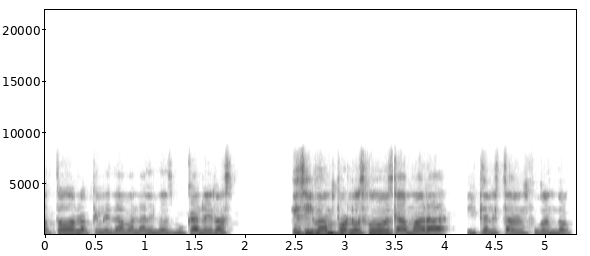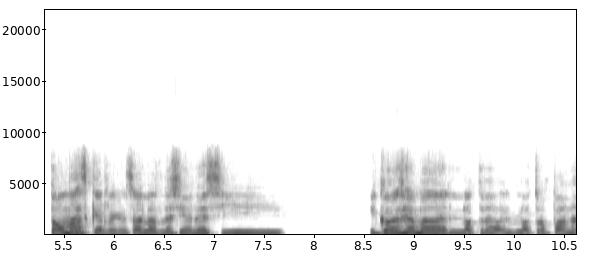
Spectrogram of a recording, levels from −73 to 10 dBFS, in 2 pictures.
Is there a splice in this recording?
yes; 4 cuts; at 1.0 s, 3.5 s, 4.4 s, 5.3 s

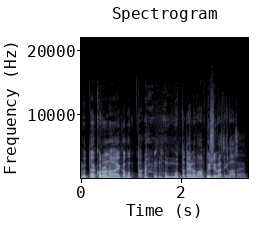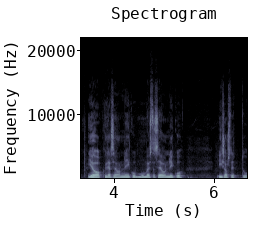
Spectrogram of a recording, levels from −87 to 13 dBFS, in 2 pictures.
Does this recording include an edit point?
no; 0 cuts

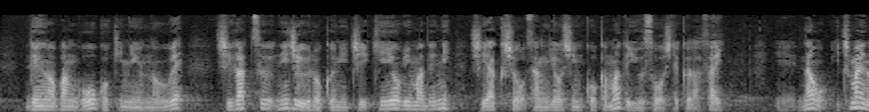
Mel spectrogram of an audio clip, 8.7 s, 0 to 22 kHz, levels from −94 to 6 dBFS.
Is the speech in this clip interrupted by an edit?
no; 0 cuts

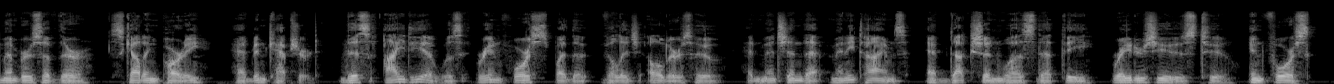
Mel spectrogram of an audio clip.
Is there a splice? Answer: yes; 6 cuts; at 1.0 s, 3.3 s, 4.7 s, 7.3 s, 9.2 s, 10.4 s

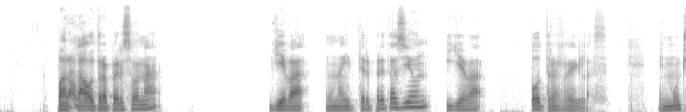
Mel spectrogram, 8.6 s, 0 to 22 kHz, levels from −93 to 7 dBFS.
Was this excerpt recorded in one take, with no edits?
yes; 0 cuts

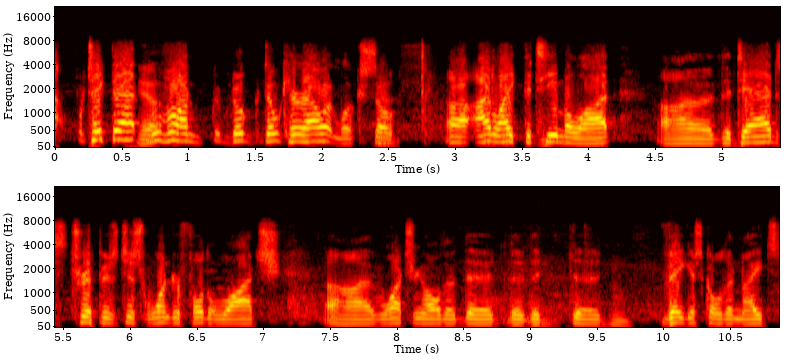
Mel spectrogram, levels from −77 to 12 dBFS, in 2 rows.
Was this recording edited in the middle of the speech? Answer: no; 0 cuts

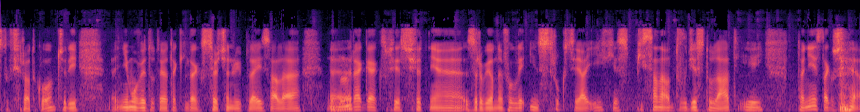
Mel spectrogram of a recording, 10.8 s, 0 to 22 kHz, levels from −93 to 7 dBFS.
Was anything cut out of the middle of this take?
yes; 1 cut; at 2.4 s

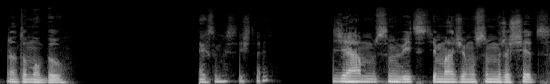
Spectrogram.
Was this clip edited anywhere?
no; 0 cuts

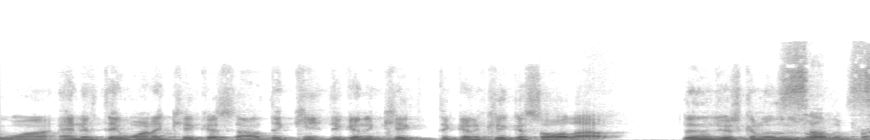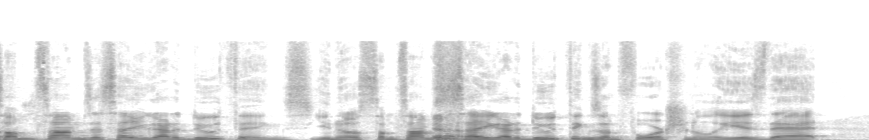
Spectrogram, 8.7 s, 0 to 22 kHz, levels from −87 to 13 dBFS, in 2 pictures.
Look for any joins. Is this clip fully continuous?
yes; 0 cuts

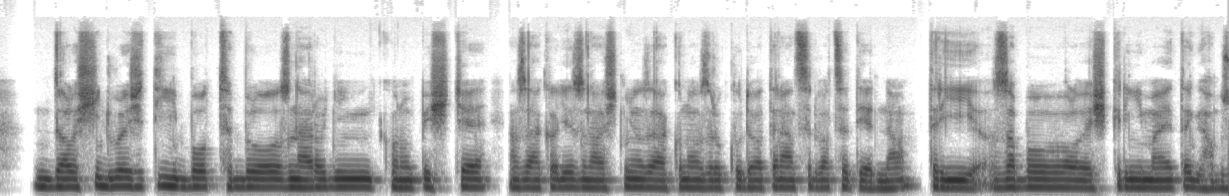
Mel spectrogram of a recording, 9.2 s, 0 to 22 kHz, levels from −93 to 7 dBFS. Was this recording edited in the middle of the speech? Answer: yes; 1 cut; at 6.9 s

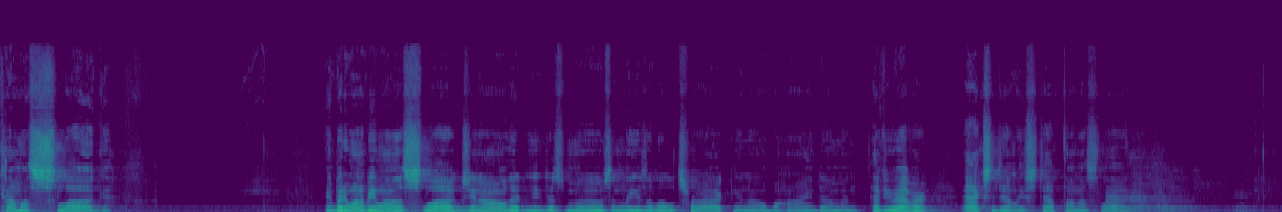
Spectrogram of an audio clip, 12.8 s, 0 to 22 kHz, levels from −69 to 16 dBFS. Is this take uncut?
no; 1 cut; at 8.6 s

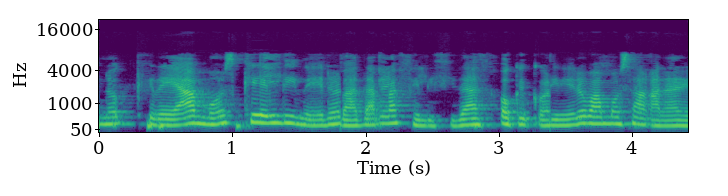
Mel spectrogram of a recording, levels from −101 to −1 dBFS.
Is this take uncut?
no; 2 cuts; at 1.8 s, 3.4 s

